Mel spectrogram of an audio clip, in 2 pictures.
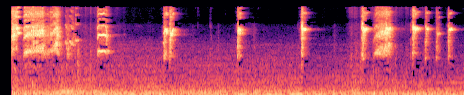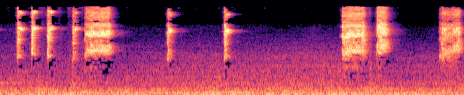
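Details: Lovebirds in a home aviary give shrill, harsh squawks and chirps in short irregular bursts, some in quick runs of two or three, with a faint low hum beneath.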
